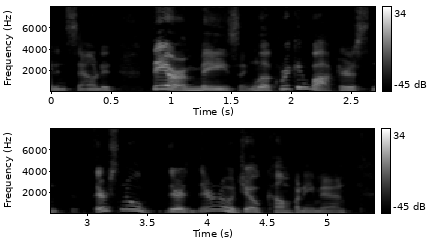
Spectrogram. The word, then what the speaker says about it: Rickenbacker: I love the way Rickenbackers sound. It's like backpacker. I did a how do you say video, and I asked them how do you say it, and they said Rickenbacker.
